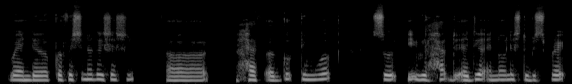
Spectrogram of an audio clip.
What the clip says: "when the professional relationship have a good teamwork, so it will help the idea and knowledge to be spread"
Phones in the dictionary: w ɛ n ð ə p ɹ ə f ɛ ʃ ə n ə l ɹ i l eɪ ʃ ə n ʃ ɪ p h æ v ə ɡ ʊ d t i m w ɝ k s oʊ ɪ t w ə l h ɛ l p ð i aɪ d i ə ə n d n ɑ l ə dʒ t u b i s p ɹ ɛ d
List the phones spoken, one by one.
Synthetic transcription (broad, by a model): w ɛ n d ə p ɹ ə f ɛ ʃ ə n ə l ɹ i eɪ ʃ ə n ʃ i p h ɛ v ə ɡ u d t i m w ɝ k s oʊ ɪ t w ə l h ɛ p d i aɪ d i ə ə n n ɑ l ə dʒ t u b i s p ɹ ɛ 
